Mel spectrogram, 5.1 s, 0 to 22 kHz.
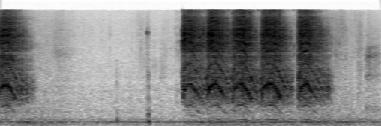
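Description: Screwdriver driving the screws that hold a network daughter card to a Dell PowerEdge R630 server's board, heard as two bursts of scratchy whirring. One ends about half a second in, and the other starts about two and a half seconds in and lasts about two seconds, wavering a few times a second.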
